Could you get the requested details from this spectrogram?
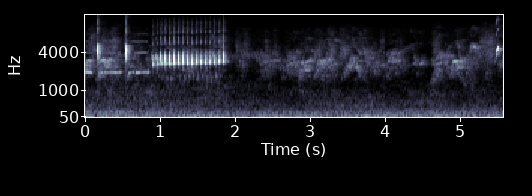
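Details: Canary singing on a training recording: two sharp high notes, a rapid ringing trill about one second long, then quieter soft twittering and a final bright note.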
